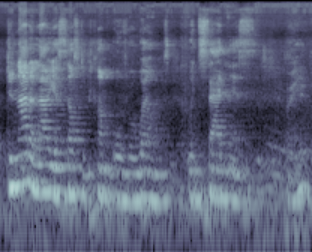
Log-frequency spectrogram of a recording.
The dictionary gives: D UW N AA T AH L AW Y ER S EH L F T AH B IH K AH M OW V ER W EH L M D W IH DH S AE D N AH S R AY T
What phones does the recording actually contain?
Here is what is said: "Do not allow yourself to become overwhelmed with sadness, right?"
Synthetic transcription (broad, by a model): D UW N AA T AH L AW Y ER S EH L F T AH B IH K AH M OW V ER W EH L M D W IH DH S AE D N AH S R AY T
